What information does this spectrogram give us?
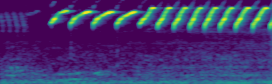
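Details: Belgian canary sings a fast trill of high, sweet upslurred notes that speed up to about six per second, with a faint low background hum.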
